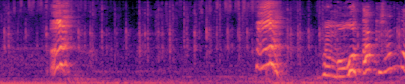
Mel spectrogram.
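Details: Twitch streamer with hiccups during a live stream: two sharp, voiced hiccups about two seconds apart, then brief vocalizing, with keyboard typing in the background.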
